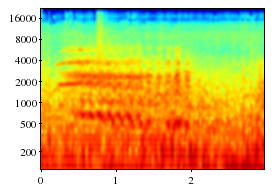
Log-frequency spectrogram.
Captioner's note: horse whinnies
